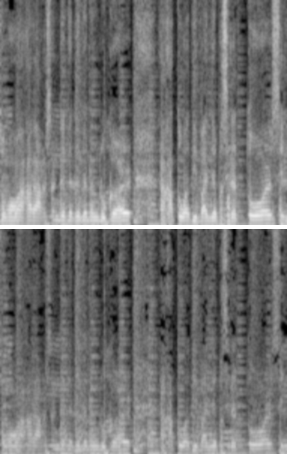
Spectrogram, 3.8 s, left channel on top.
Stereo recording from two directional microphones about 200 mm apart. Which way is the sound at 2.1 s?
40° left (ahead or behind).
